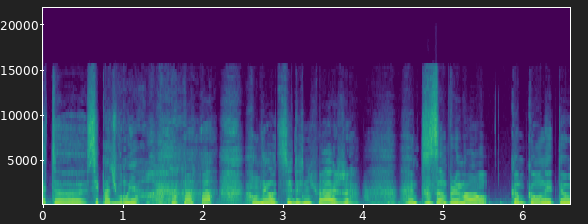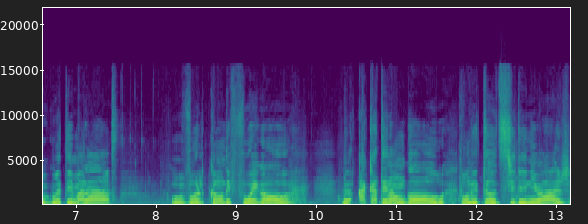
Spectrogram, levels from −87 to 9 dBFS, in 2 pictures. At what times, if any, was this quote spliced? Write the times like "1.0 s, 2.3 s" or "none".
none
